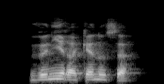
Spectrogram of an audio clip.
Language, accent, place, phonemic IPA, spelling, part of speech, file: French, France, Lyon, /və.ni.ʁ‿a ka.nɔ.sa/, venir à Canossa, verb, LL-Q150 (fra)-venir à Canossa.wav
- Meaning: alternative form of aller à Canossa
